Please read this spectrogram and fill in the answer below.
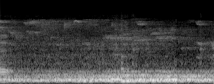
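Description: Bird chirps from a bird video played through a device speaker, faint above a louder steady, rough low hum.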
